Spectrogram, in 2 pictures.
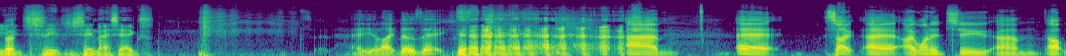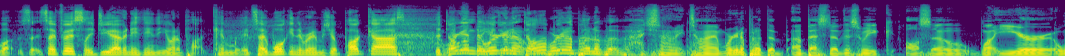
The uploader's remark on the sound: On the roof. The sweet sounds of LA at night.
